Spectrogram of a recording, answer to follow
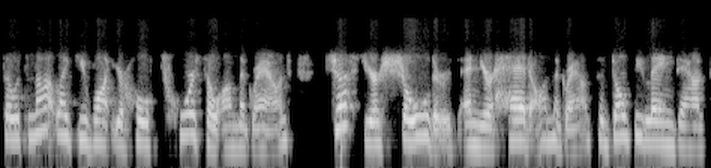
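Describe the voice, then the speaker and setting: A woman teaching restorative yoga, giving soothing, unhurried step-by-step instructions. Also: mid-range voice, breathy edge, no room sound, phone-quality sound.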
